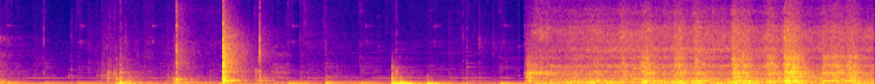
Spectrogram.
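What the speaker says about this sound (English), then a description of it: "And the blender" A kitchen blender whirs through hummus with lemon juice, starting in uneven, chopping pulses and then settling into a steady, loud, continuous roar that runs to the end.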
